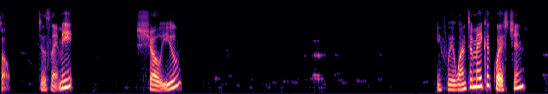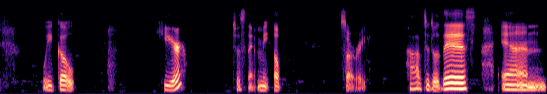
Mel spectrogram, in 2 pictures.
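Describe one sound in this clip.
A woman speaks calmly over an online call, in short phrases with pauses.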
